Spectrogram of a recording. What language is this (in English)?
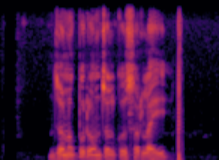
Nepali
